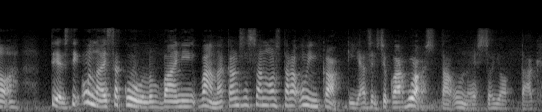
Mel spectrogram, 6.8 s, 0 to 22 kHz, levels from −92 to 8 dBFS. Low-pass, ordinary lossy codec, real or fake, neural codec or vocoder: none; none; fake; codec, 16 kHz, 0.9 kbps, LongCat-Audio-Codec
